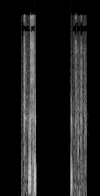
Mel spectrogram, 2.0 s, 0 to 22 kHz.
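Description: Short metallic clicks and scrapes of a Mossberg 500 pump shotgun's forend being slid back onto the magazine tube during reassembly, in two brief bursts about a second apart.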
